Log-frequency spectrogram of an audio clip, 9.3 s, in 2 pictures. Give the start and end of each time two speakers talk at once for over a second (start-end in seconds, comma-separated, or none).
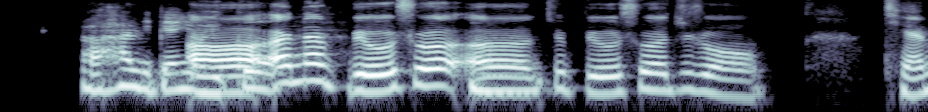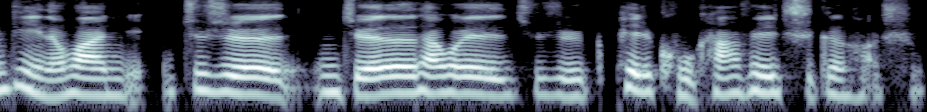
none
